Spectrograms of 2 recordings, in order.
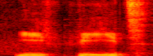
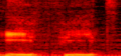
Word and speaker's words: Ifrit: Ifrit. Efeet. There's no R, just Efeet.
